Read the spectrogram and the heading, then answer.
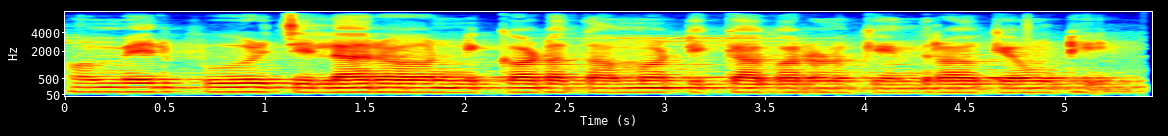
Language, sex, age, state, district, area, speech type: Odia, male, 18-30, Odisha, Ganjam, urban, read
